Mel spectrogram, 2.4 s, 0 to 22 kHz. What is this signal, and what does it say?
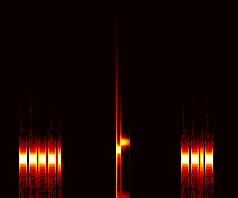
Morse code, heard as a keyed tone, about 48 wpm, 700 Hz. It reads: 9 Q
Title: Single Letter-Number - Rapid-Fire 50wpm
